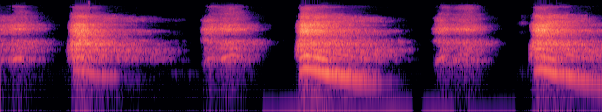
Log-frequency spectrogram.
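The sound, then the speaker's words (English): A breathing exercise: three cycles of a deep, full inhale followed by a longer, breathy exhale out through the mouth, loud and rhythmic with short gaps between breaths and no talk. “a deep and full inhale that you fill your chest center, your lungs, and then letting it out your mouth. So it sounds like this.”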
